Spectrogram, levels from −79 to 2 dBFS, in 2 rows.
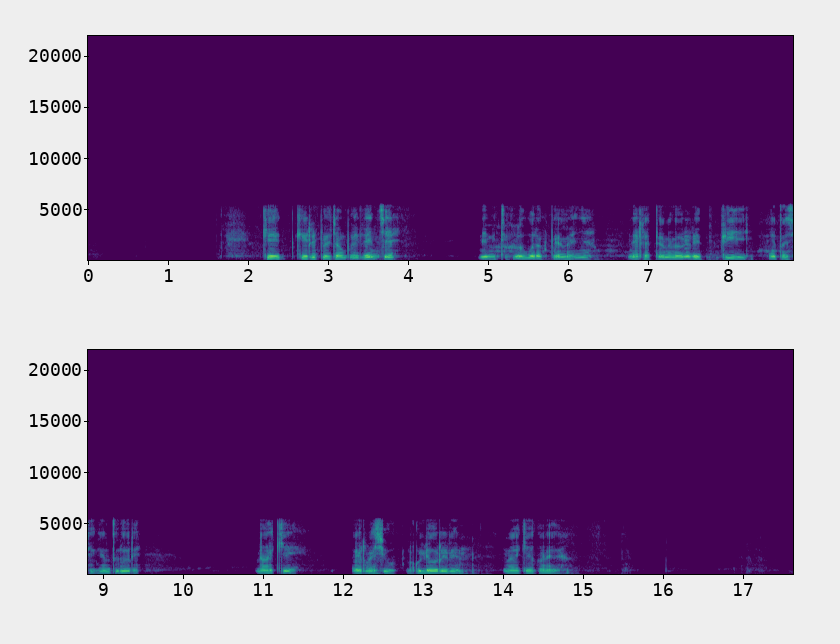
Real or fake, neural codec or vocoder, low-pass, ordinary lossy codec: fake; codec, 16 kHz, 4 kbps, FunCodec, trained on Chinese and English, 50 frames a second; 5.4 kHz; none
